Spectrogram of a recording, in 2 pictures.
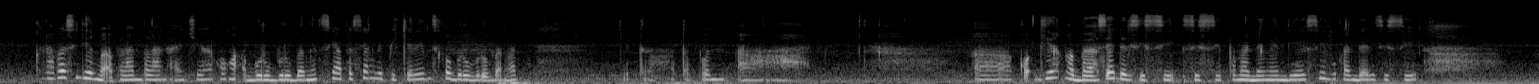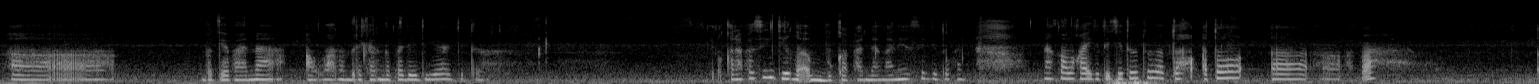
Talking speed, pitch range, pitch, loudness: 115 wpm, 210-245 Hz, 220 Hz, -27 LUFS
